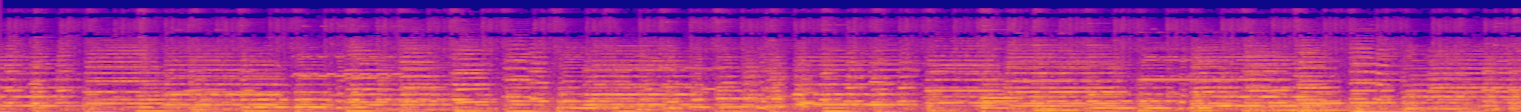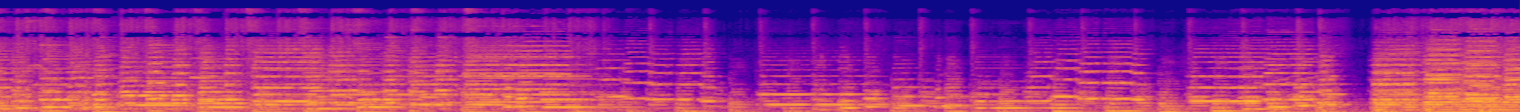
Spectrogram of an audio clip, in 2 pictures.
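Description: A school wind band playing a march, brass to the fore over a steady low beat. About two-thirds of the way in the high instruments drop out for a lighter passage, with a brief break near the end before the full band comes back in.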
